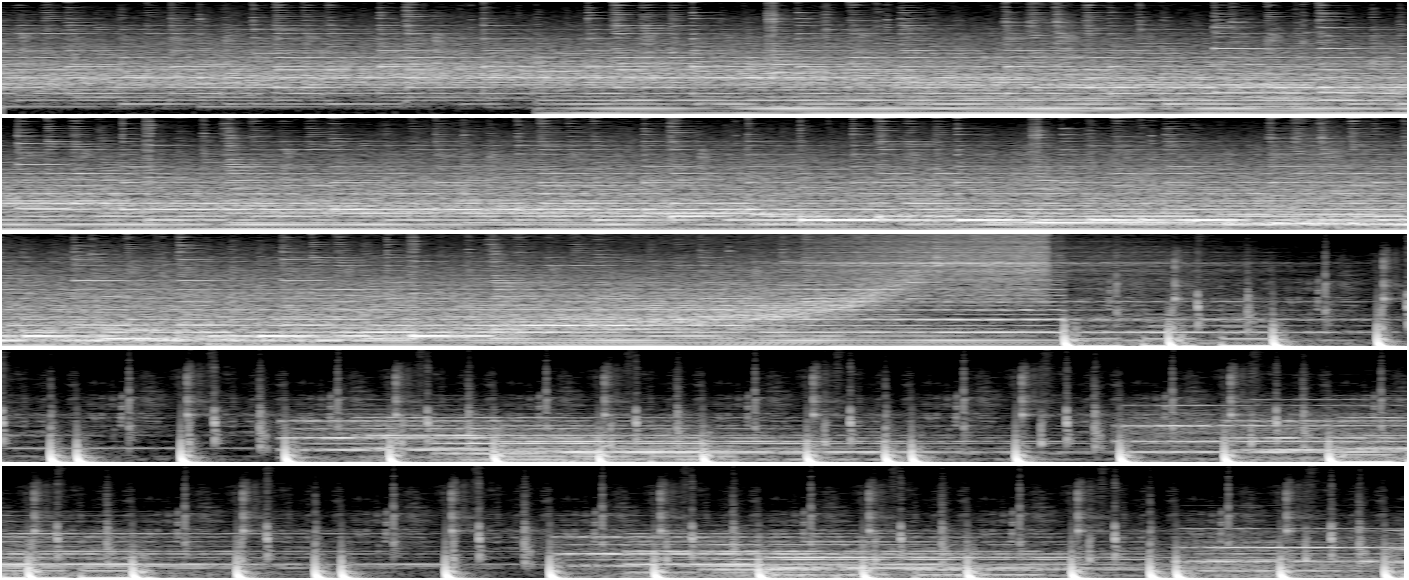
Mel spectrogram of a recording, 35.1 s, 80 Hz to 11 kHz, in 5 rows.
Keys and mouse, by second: 0.4 right click, 1.5 right click, 2.1 right click, 4.7 alt+click, 5.0 ctrl+z, 6.3 alt+click, 8.4 alt+click, 8.9 ctrl+z, 10.0 right click, 12.8 alt+click, 13.2 ctrl+z, 14.5 ctrl+click, 15.5 right click, 16.2 shift+right click, 17.3 right click, 18.5 alt+right click, 20.0 right click, 21.5 shift+click, 23.9 shift+click, 25.5 shift+click, 27.0 click, 27.7 alt+click, 33.8 alt+click, 34.9 click.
